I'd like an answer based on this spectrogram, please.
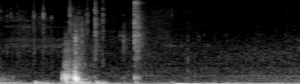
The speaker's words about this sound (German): Von daher schreibe ich mal im Chat, ob er das mitbekommt.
